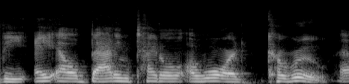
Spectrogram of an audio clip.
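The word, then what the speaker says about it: Carew: Karu. Karu. Karu. Yeah. And you knew how to spell it.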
